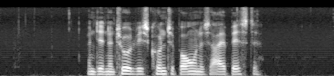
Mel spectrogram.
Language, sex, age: Danish, male, 26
